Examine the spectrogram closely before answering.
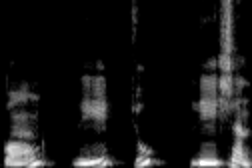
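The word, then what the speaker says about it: congratulation: और LATION लेशन, ये लिखा है मैंने लेशन, यानी कॉन्ग रे चू लेशन।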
